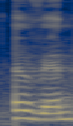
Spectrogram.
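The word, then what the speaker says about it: whan: it side by side विन modern English let's start वन ट April with his shower suit वेन को डब्लू एच ए एन के साथ लिखा गया है बट हम इसे वेन ही पढ़ेंगे और शॉवर्स के स्पेलिंग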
